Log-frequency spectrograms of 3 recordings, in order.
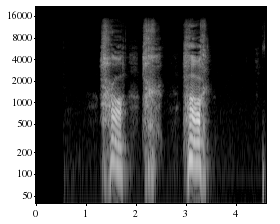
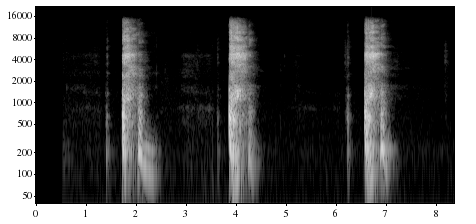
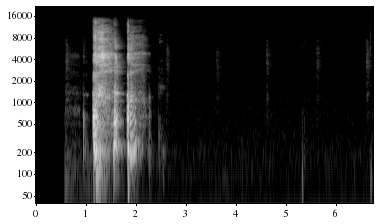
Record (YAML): exhalation_length: 4.6 s
exhalation_amplitude: 17706
exhalation_signal_mean_std_ratio: 0.33
three_cough_length: 8.4 s
three_cough_amplitude: 32767
three_cough_signal_mean_std_ratio: 0.29
cough_length: 6.7 s
cough_amplitude: 28606
cough_signal_mean_std_ratio: 0.24
survey_phase: beta (2021-08-13 to 2022-03-07)
age: 65+
gender: Male
wearing_mask: 'No'
symptom_none: true
symptom_onset: 12 days
smoker_status: Never smoked
respiratory_condition_asthma: false
respiratory_condition_other: false
recruitment_source: REACT
submission_delay: 2 days
covid_test_result: Negative
covid_test_method: RT-qPCR
influenza_a_test_result: Negative
influenza_b_test_result: Negative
